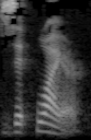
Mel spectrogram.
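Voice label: "zipwire", English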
